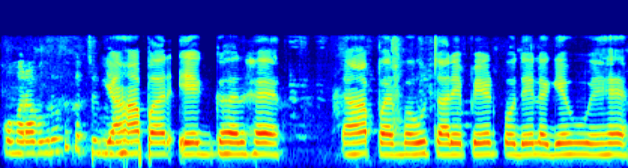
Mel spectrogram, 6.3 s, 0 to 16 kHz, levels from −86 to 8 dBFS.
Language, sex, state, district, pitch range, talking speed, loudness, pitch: Hindi, female, Rajasthan, Jaipur, 215-230 Hz, 135 wpm, -14 LUFS, 220 Hz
